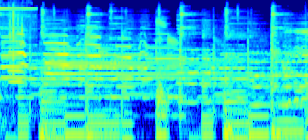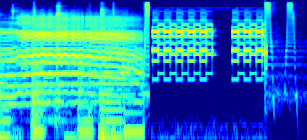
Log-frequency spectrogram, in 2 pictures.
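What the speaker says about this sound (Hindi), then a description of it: "भिड़े को फोन करता हूँ।" A telephone rings with a trilling electronic tone in two short bursts, coming after a stretch of loud music.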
